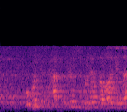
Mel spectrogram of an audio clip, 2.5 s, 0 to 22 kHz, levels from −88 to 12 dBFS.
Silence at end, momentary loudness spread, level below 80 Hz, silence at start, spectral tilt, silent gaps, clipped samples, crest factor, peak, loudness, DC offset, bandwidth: 0 s; 8 LU; -72 dBFS; 0 s; -9.5 dB/octave; none; under 0.1%; 18 dB; -10 dBFS; -29 LUFS; under 0.1%; 4.3 kHz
